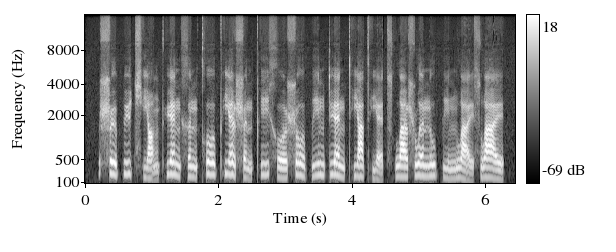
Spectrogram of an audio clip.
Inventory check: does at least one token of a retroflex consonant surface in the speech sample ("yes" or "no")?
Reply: yes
